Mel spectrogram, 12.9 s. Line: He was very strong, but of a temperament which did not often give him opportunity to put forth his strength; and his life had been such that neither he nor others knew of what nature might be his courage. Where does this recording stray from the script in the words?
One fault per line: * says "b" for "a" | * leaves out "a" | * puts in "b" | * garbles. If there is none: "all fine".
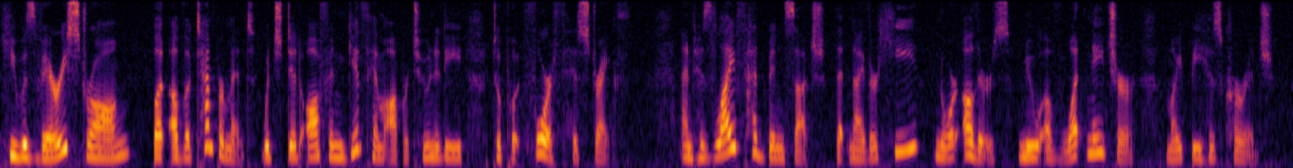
* leaves out "not"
